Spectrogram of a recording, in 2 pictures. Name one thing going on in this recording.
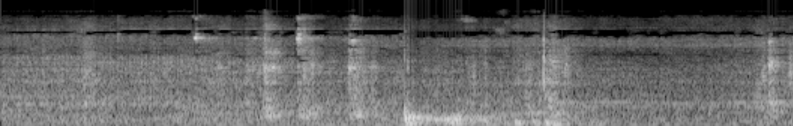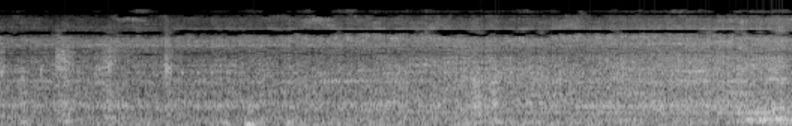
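Heavy tyres thump against each other as they tip over.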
